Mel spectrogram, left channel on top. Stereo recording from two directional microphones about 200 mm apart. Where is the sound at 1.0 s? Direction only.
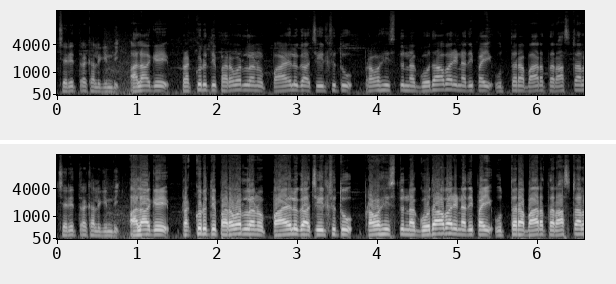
45° right (ahead or behind).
